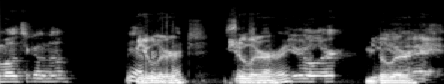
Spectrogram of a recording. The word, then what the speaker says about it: Mueller: Mueller. Yeah, it's the Mueller report, not the Mueller report.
